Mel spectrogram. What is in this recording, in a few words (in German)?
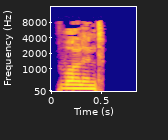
"wollend", German; adjectives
